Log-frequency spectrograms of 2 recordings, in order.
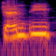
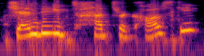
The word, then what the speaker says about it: Genndy Tartakovsky: no it wouldn't be because it's made by Dendy I'm sorry I find it say his name wrong genndy tartakovsky and he actually brought back samurai jack and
